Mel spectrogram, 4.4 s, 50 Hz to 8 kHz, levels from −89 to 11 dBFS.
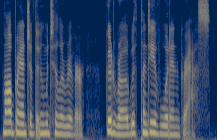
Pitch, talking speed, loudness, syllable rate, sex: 190 Hz, 180 wpm, -22 LUFS, 5.1 syllables/s, female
